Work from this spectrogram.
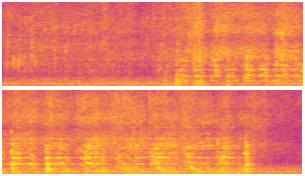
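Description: Large shrimp seasoned with salt and pepper sizzle in a hot pan, a loud, dense, continuous hiss of frying with crackling spits, close by and steady throughout.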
